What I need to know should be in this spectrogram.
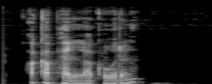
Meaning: definite plural of acappellakor
- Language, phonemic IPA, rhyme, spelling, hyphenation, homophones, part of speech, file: Norwegian Bokmål, /akaˈpɛlːakuːrənə/, -ənə, acappellakorene, a‧cap‧pel‧la‧ko‧re‧ne, a cappella-korene, noun, Nb-acappellakorene.ogg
